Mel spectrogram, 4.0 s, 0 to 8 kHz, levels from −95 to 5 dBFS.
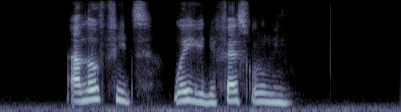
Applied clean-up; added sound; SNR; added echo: neural diffusion model UNIVERSE++.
